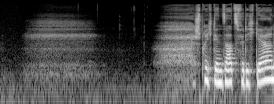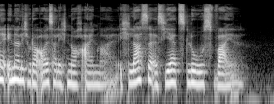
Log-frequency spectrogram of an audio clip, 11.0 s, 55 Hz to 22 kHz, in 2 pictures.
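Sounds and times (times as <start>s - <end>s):
deep slow breathing during a relaxation exercise: 0.4s - 2.1s, 3.0s - 3.9s
speech: 3.9s - 10.4s.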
